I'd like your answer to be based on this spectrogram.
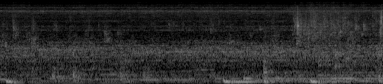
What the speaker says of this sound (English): I'm going to rinse it off with lukewarm water.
